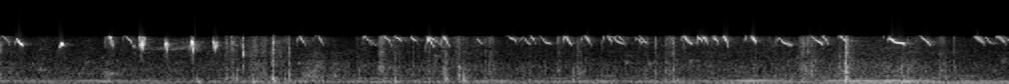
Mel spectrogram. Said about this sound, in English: That was the sound of our four-week-old chicks.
